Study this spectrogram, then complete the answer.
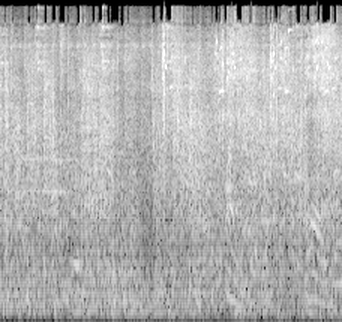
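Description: Gunfire in the Western shooter Call of Juarez: Gunslinger, a loud, continuous wall of shots and blasts with no gaps, dense and close for the whole stretch.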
